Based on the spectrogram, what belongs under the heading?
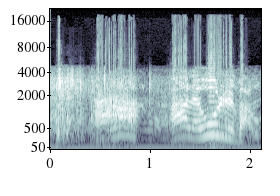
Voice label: OOFF, speechbanks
